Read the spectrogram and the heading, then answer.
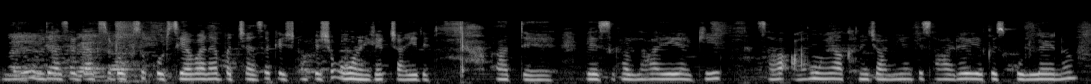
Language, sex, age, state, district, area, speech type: Dogri, female, 18-30, Jammu and Kashmir, Reasi, rural, spontaneous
